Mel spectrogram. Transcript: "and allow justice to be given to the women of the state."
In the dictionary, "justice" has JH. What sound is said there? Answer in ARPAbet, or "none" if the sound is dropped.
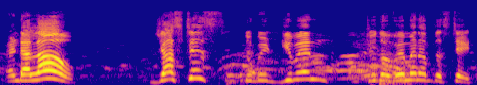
JH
